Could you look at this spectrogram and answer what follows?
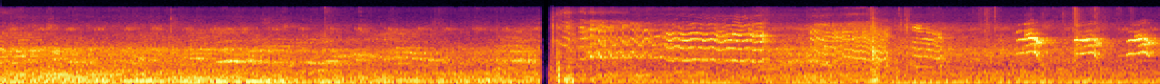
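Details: A Black-naped oriole (kepodang) mimicking White-rumped shama song gives bursts of high, rapid chattering notes and a few clear whistled phrases near the end, over a noisy background that cuts abruptly midway.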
